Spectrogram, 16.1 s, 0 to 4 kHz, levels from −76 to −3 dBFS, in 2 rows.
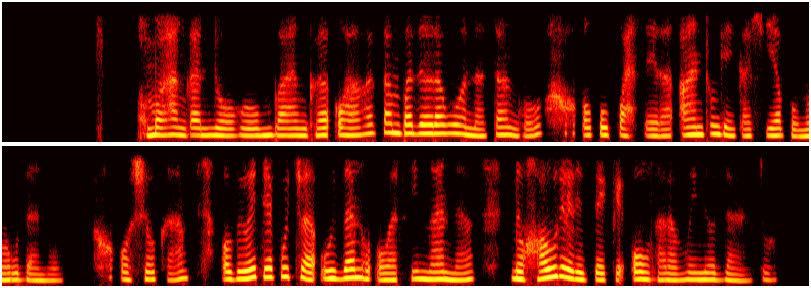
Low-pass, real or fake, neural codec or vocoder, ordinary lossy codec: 3.6 kHz; fake; codec, 16 kHz in and 24 kHz out, 0.6 kbps, FocalCodec, streaming, 4096 codes; AAC, 32 kbps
